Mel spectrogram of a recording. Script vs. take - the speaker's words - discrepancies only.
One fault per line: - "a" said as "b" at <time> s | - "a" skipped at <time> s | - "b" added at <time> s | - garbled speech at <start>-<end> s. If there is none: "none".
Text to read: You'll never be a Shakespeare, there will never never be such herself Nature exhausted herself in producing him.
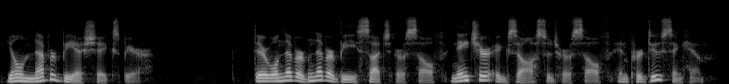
none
